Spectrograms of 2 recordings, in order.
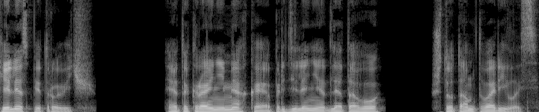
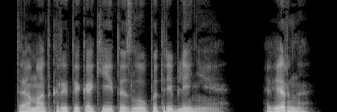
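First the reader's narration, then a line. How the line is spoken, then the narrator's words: Sighing. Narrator (Russian): Никодимов вздохнул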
